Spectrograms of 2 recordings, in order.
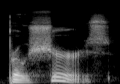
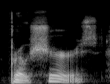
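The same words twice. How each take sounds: Both takes have the same delivery.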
